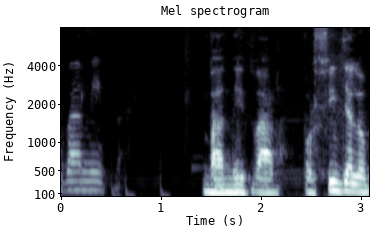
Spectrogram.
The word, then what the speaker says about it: Bamidbar: Bamidbar, por fin ya lo pronunciamos bien, ya que vamos a cerrar, ¿no Estamos es cierto?, terminando.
